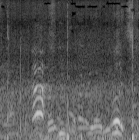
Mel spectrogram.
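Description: Footballers shouting and calling to each other during play: a short yell about half a second in, and several more calls near the end.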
